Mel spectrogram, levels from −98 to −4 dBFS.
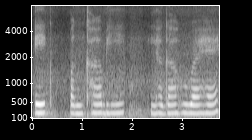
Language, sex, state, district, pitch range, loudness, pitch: Hindi, male, Chhattisgarh, Raipur, 215-225 Hz, -17 LUFS, 220 Hz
